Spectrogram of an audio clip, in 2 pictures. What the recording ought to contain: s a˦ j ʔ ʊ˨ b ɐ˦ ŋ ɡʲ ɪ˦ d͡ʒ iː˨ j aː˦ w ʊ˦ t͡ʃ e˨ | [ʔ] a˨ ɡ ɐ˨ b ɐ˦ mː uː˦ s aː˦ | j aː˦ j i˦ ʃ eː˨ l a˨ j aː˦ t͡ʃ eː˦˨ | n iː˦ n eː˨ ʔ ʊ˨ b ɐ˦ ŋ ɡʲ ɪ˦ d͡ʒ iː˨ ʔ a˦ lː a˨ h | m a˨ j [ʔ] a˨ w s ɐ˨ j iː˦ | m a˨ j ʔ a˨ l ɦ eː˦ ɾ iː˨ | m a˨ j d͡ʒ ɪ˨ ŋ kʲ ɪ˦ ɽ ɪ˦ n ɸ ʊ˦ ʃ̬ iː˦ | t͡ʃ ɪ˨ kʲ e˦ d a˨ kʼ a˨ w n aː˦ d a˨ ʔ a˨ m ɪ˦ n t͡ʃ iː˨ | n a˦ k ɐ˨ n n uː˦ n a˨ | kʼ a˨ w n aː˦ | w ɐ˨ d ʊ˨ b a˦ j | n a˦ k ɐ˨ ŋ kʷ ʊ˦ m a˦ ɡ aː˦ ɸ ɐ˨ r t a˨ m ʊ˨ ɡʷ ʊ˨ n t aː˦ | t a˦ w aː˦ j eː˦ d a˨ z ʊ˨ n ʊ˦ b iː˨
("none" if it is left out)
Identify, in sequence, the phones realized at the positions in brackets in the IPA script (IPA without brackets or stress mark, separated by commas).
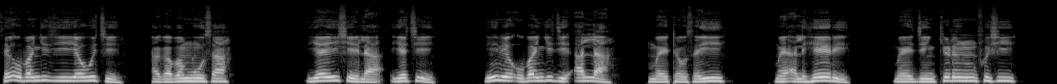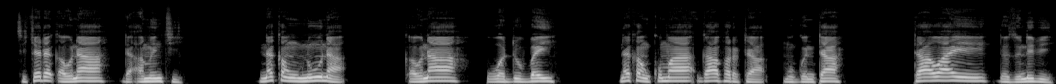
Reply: ʔ, t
